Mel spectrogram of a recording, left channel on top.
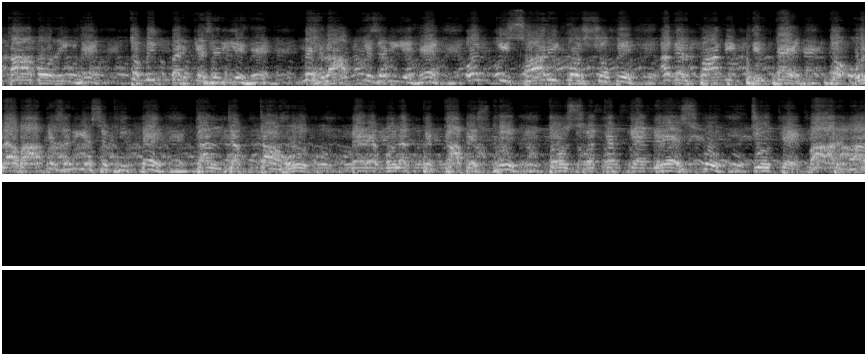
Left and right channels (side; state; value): right; silent; 56 dB below the other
